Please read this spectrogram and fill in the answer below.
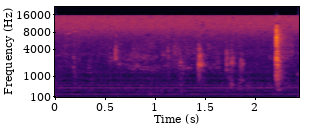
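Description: Steady electrical mains hum on the meeting-room sound system, with a few faint short ticks in the second half.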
